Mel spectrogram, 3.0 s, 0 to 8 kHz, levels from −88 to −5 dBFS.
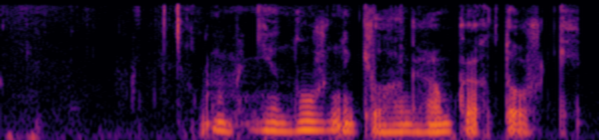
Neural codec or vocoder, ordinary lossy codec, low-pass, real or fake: none; Opus, 64 kbps; 7.2 kHz; real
